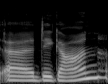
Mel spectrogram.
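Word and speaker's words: Deighan: there's spring quietly his real name is Vincent Dagon I believe is how you say it and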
